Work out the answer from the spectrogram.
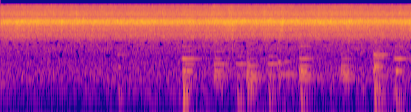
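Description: Barbecue skewers and meat sizzling on an electric tabletop grill, a steady high hiss. Background music with short melodic notes comes in about two seconds in.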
